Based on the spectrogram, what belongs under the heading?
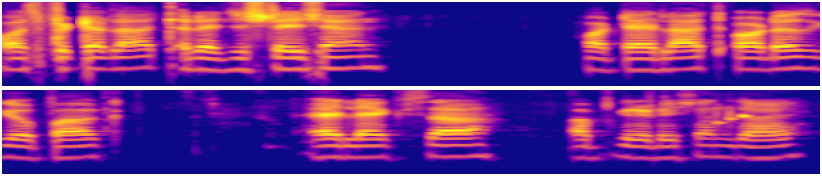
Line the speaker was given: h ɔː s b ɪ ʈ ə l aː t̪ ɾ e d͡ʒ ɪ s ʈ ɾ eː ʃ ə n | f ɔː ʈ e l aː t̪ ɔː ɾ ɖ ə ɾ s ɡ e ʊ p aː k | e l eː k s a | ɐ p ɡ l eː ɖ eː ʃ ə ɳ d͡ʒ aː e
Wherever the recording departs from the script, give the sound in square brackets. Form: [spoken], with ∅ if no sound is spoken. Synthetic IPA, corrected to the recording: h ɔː s [p] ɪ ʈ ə l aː t̪ ɾ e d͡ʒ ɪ s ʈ ɾ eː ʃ ə n | [h] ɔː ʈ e l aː t̪ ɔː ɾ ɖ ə ɾ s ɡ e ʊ p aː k | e l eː k s a | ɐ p ɡ [ɾ] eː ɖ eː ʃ ə [n] d͡ʒ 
